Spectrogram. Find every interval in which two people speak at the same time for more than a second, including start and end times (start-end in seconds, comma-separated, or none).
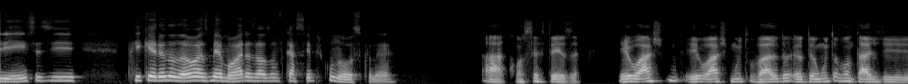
none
